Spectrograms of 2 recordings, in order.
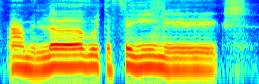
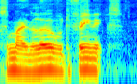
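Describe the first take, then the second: First: Slow, with "love" drawn out and leaned on; slow emphatic "love"; emphatic repeat. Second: Said in the usual way. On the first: Shown as a demonstration. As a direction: linger on "love", savouring it. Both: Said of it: "repeats the card phrase".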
